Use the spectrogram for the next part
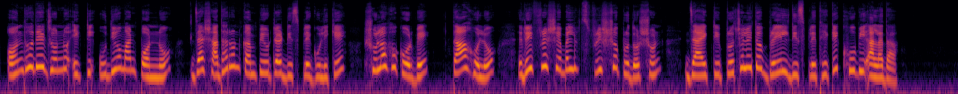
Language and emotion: Bengali, neutral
